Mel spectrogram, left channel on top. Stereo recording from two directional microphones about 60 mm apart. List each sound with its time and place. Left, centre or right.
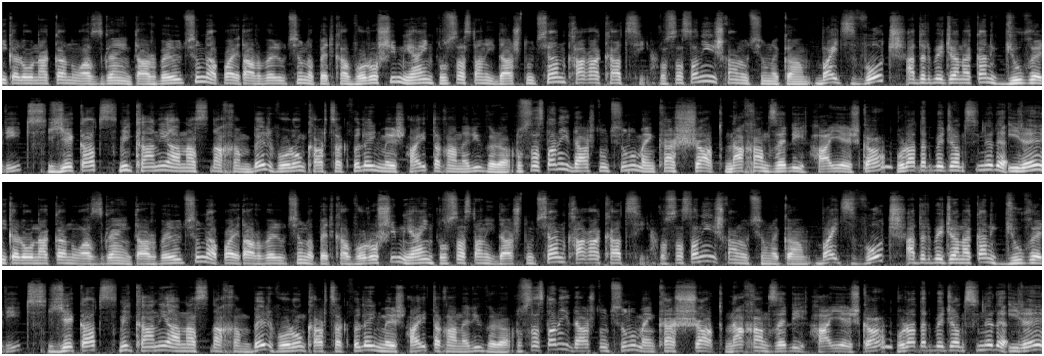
0.0 s speech: centre
3.4 s speech: left
7.6 s speech: left
8.6 s speech: centre
15.7 s speech: left
16.6 s speech: left
20.2 s speech: left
